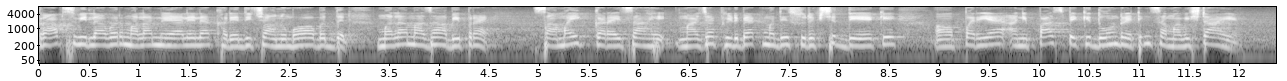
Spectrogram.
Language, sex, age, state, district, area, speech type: Marathi, female, 45-60, Maharashtra, Jalna, urban, read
